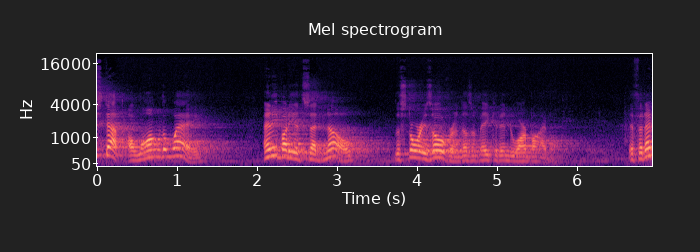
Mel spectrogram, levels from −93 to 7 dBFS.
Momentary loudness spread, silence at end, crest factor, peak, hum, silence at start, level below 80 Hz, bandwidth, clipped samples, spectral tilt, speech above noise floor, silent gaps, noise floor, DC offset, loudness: 18 LU; 0 s; 18 dB; -2 dBFS; none; 0 s; -64 dBFS; 9 kHz; under 0.1%; -7 dB/octave; 33 dB; none; -52 dBFS; under 0.1%; -19 LUFS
